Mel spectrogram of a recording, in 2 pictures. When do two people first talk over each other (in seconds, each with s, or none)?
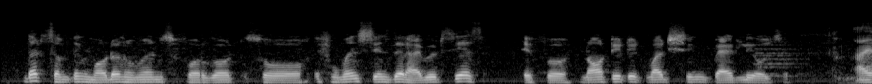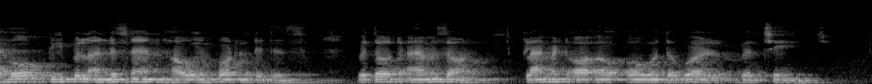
none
